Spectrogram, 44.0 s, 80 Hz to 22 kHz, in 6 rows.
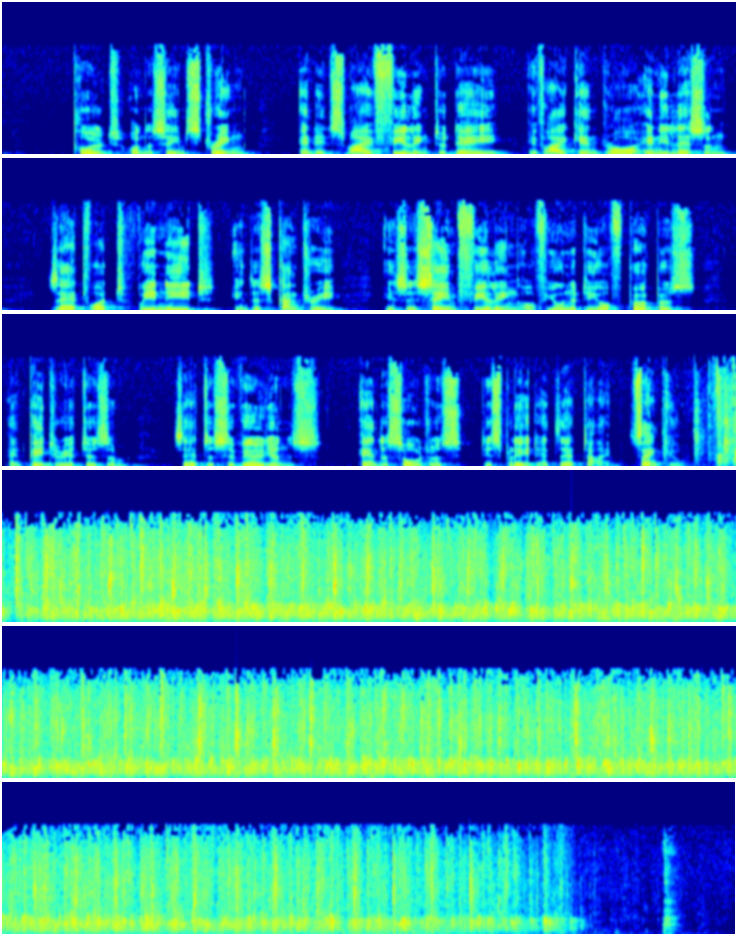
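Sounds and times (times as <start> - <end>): audience applauding: 21.6 - 42.6.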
